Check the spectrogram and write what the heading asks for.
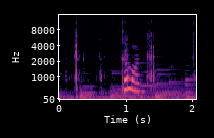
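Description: Miniature toy graham crackers shaken and knocked out of a tiny box, giving a couple of light clicks as they drop onto the toy tray.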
